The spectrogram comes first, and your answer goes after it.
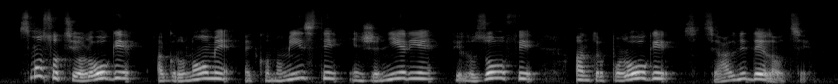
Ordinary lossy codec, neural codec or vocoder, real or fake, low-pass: none; autoencoder, 48 kHz, 128 numbers a frame, DAC-VAE, trained on Japanese speech; fake; 14.4 kHz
